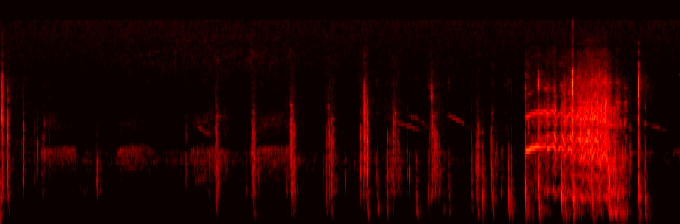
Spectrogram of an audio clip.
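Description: A horse whinnying once, loudly, for about a second and a half near the end. Scattered sharp knocks and thuds run before it.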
